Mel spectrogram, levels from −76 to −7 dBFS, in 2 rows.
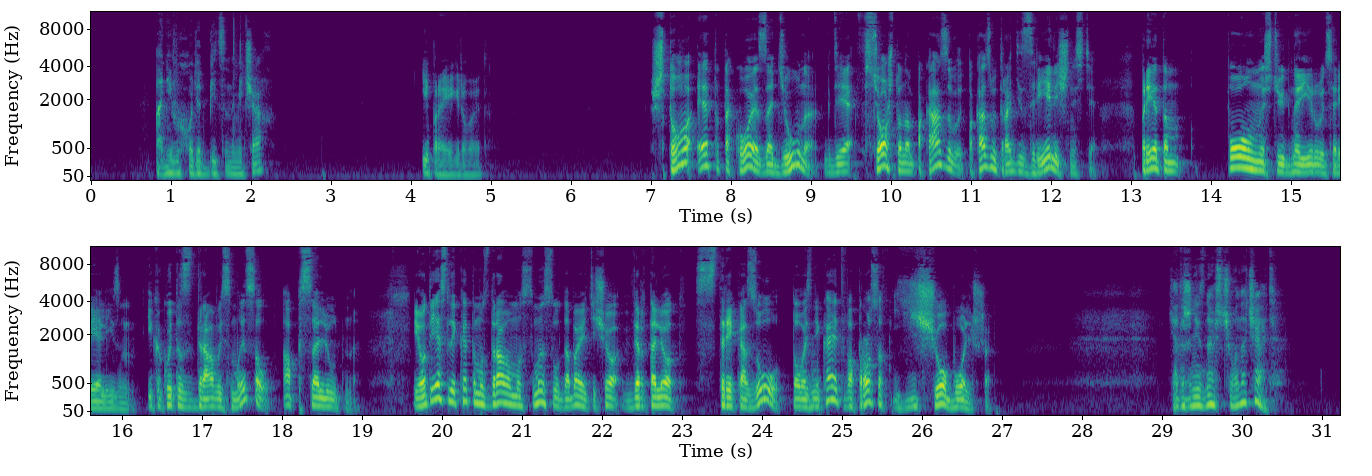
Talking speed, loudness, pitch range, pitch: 100 wpm, -23 LUFS, 90-130 Hz, 110 Hz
